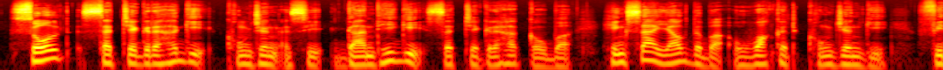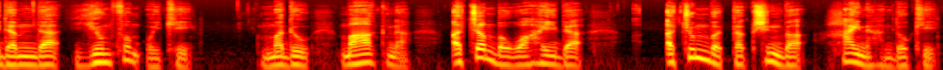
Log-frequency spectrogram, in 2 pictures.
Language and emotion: Manipuri, neutral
